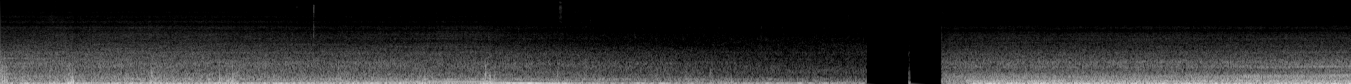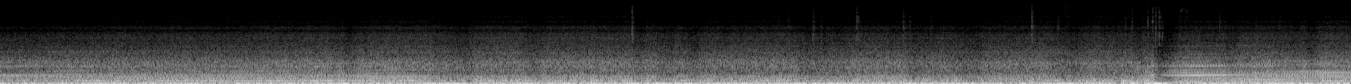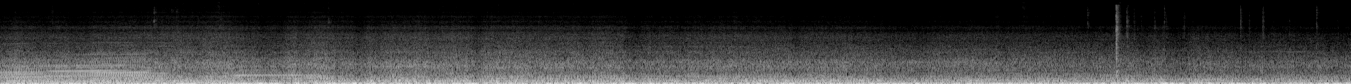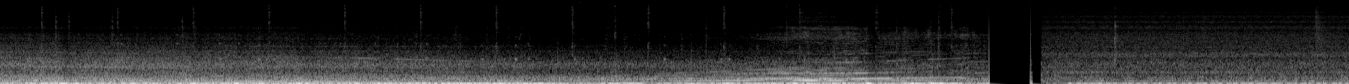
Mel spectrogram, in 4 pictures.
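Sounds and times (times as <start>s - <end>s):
road and wind noise: 0.0s - 8.7s, 9.4s - 50.4s
car engine accelerating: 9.4s - 50.5s.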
